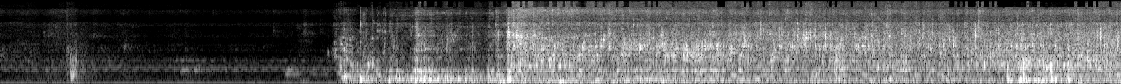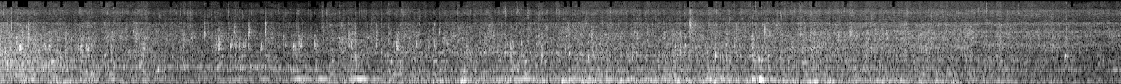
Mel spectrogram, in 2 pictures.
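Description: A household toilet being flushed as part of a repeated test for a stoppage, a loud rush of swirling water starting suddenly after near silence and continuing steadily as the bowl drains and refills, with no voices.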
